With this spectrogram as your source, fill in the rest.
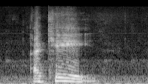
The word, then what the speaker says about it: Akkad: is also spelt a KK ad but the pronunciation is AEK a IDI acade the empire United Akkadian and Sumerian speakers under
